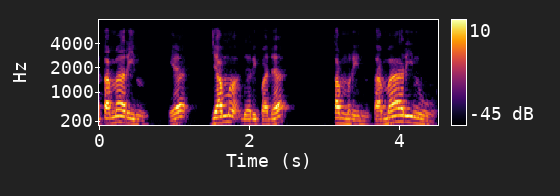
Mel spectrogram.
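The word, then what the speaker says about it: تمارين: Ya, ada latihan tamarin, ya, jamak daripada tamrin, tamarinu. Dibacanya seperti itu, tamarinu, mamnu minas sharf.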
